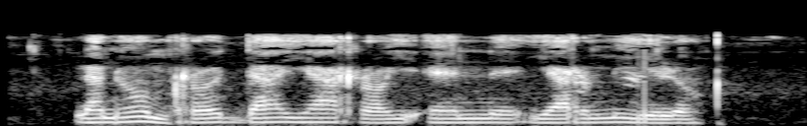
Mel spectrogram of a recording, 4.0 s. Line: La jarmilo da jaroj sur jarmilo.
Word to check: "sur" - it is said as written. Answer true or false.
false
